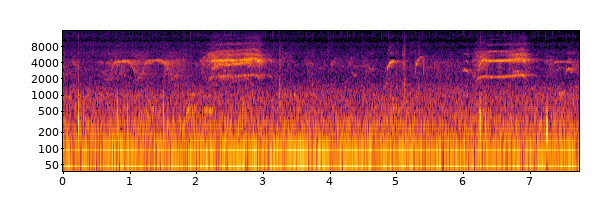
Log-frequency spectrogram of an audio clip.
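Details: Unseen wild birds in a morning landscape: faint thin whistled phrases and short upslurred notes from more than one bird, spaced a few seconds apart, over constant low background rumble.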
